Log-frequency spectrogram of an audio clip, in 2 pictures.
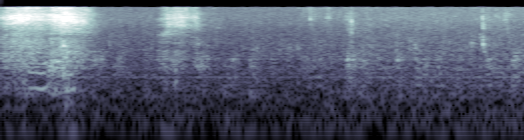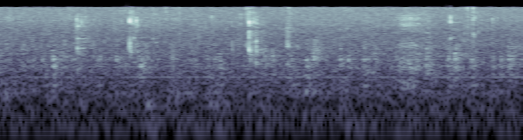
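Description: Eating sounds: a short loud slurp of bibim-guksu noodles in the first half second, then chewing and mouth sounds with scattered light clicks of chopsticks on plates.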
